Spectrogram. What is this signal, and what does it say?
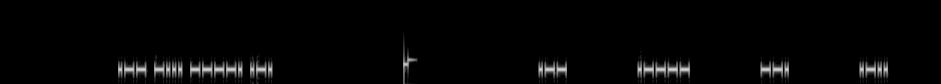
Morse code, heard as a keyed tone, about 43 wpm, spaced as for 17 wpm, 700 Hz. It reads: WB9R W1GL
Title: USA Call Signs - 4 Characters - 8x Character Spacing - 40wpm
